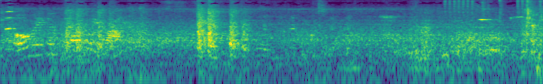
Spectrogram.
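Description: A train hums and rumbles low and steadily.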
